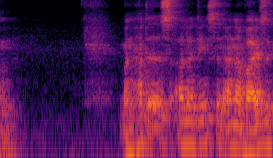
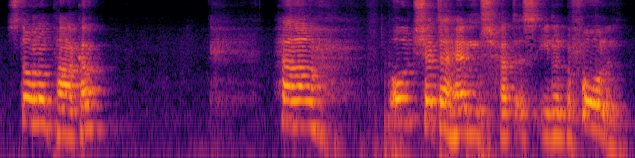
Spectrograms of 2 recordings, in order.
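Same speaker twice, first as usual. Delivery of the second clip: put-on fussy old cantor; 12 semitones higher, 11 dB louder than usual. Cantor correcting Poller about his title, high and fussy. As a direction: insist on your proper title, prissily.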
